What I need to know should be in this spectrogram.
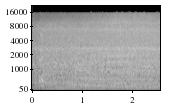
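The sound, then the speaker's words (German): Engine of a red van driving into a farmyard, a steady, even rumbling drone that holds constant throughout without clear changes or voices. “Ein roter Transporter fährt auf den Hof.”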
